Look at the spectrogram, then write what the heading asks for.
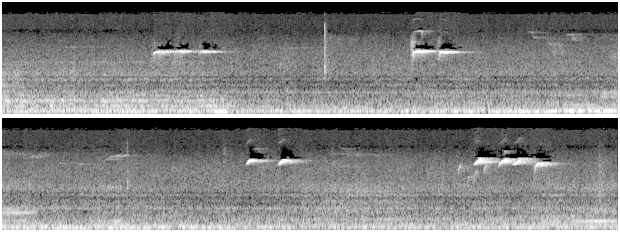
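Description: A small songbird chirping in short groups of two or three high notes, four times, over a faint steady low hum.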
